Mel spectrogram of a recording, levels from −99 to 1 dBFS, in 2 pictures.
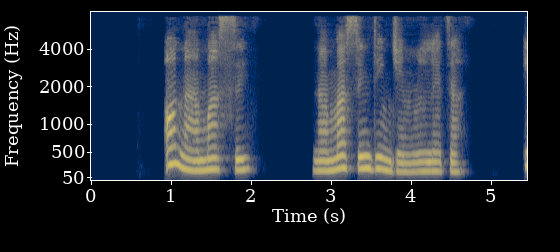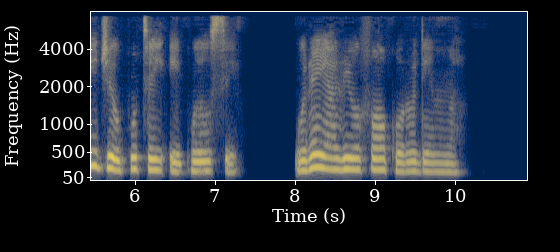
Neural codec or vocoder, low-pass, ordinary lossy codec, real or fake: codec, 16 kHz, 1.1 kbps, Voila-Tokenizer; none; none; fake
